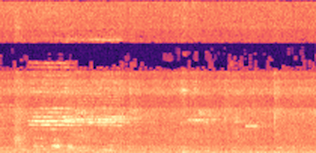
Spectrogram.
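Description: Steady low background rumble with faint indistinct voices and a few thin high squeaks.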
